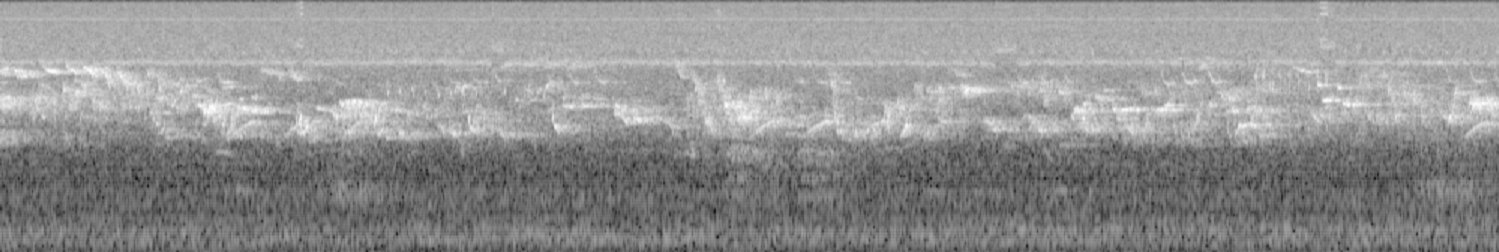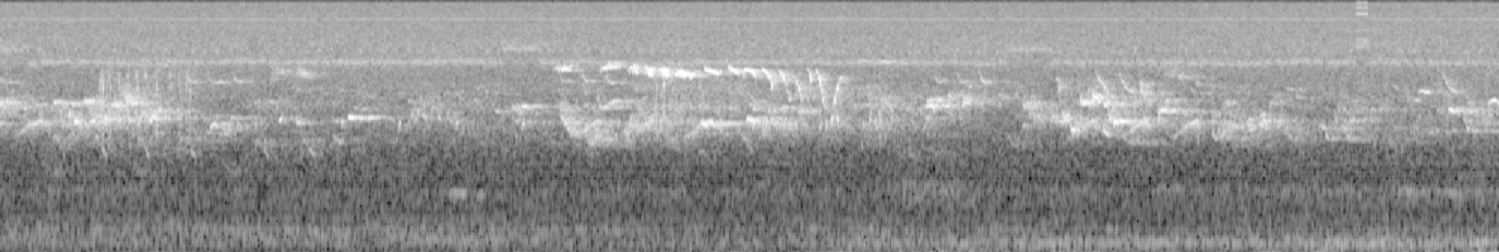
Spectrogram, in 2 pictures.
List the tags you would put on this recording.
Soundscapes > Nature
alice-holt-forest
sound-installation
data-to-sound
natural-soundscape
Dendrophone
phenological-recording
soundscape
nature
artistic-intervention
raspberry-pi
weather-data
modified-soundscape
field-recording

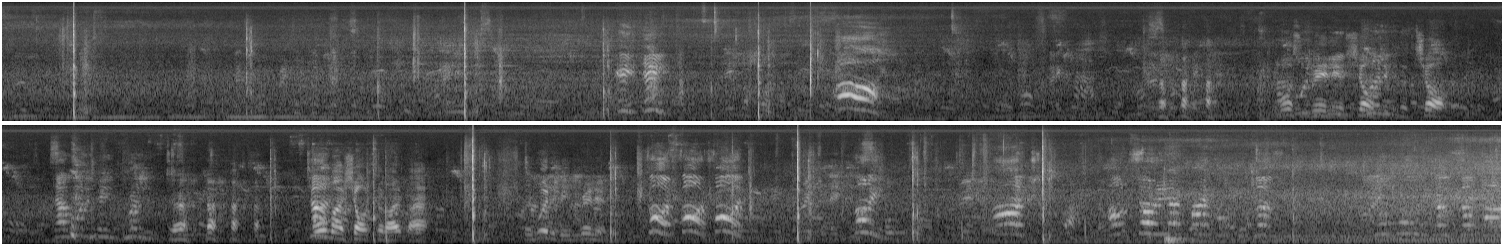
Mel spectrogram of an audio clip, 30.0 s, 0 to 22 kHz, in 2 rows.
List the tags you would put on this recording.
Soundscapes > Urban
game
2men
tennis
match
balls
sport
shouting
men
english

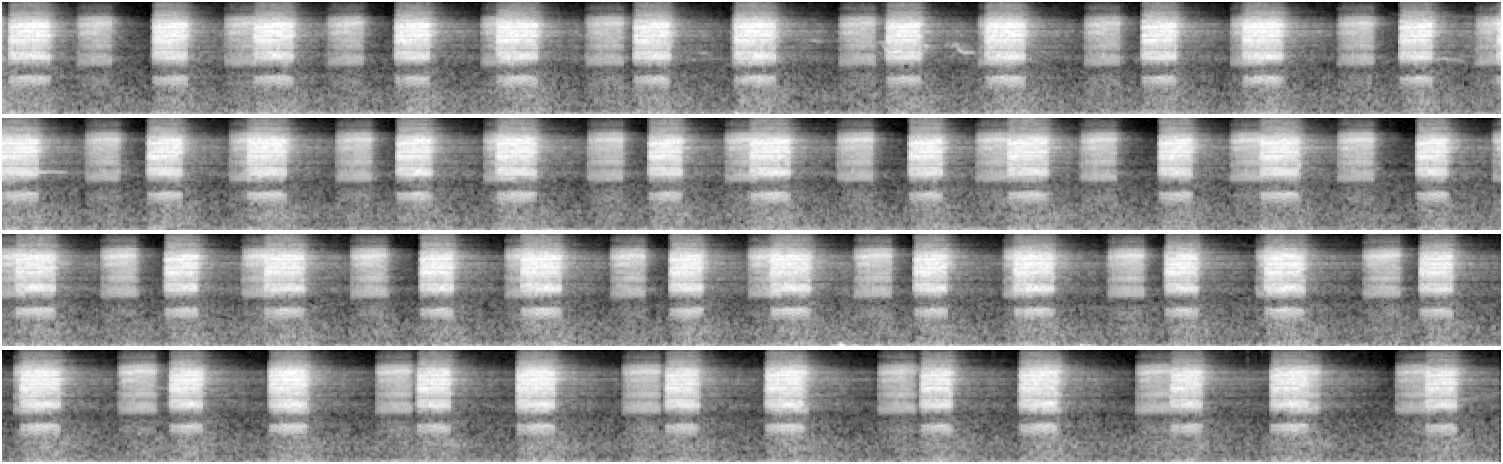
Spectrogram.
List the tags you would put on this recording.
Soundscapes > Nature
forest
spring
birds

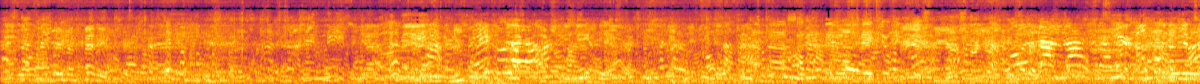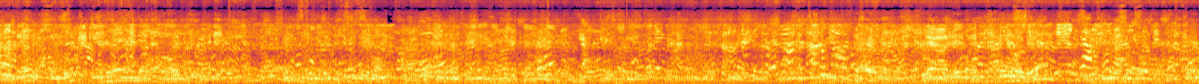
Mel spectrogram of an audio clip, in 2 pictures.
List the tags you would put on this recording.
Speech > Conversation / Crowd
field-recording
talking
crowd
children
people

